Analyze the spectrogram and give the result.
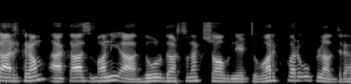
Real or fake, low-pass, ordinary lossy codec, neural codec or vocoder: fake; 7.2 kHz; none; codec, 16 kHz, 4 kbps, X-Codec, HuBERT features, trained on LibriSpeech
